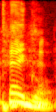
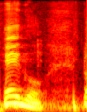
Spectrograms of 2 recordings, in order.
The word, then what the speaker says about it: Tego: You're a neuroscientist, Dr. Sego. – Yeah. You keep pronouncing it with an S, don't you? – Dr. Sego. – Tego. With a T. – Oh, Dr. Yeah. Tego. Oh, Tego.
